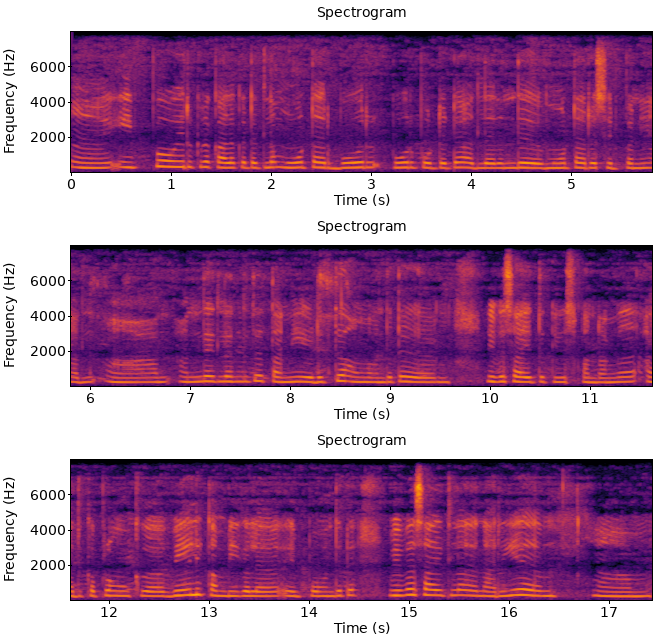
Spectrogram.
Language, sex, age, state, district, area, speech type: Tamil, female, 18-30, Tamil Nadu, Krishnagiri, rural, spontaneous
